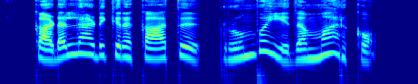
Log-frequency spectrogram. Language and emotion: Tamil, happy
